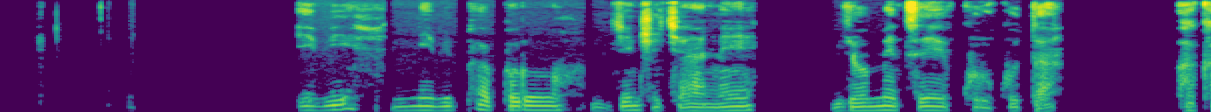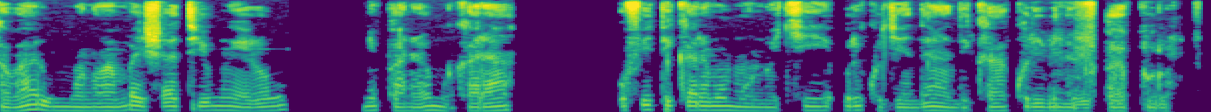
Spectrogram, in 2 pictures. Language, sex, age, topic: Kinyarwanda, male, 25-35, government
